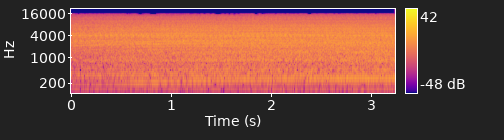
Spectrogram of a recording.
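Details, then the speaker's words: 2008 Saab 9-3 with overheating (temp gauge near 3/4): with the fan control unit fault fixed, the electric cooling fan runs normally with a steady airy rush and faint rising hum; all four speeds now work. "So all uh four speeds are working right now. So the problem was from the fan control unit."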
